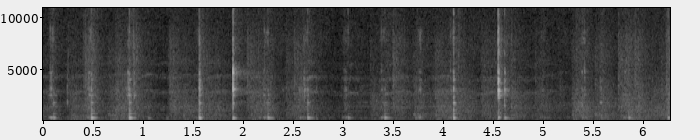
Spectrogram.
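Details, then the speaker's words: Ferguson TE20 hydraulic pump, newly reassembled on the bench, turned by hand to draw oil: crisp, light valve clicks two or three a second, valves opening as they should; pump working normally. "you can hear that you can hear that valve opening let's see if we can draw a bit of oil through"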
